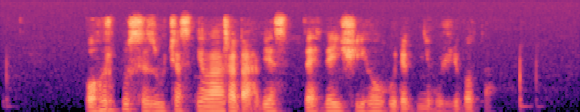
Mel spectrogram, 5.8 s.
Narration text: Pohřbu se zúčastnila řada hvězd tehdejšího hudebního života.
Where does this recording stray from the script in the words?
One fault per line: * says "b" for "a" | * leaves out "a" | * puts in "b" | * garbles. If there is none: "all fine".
all fine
